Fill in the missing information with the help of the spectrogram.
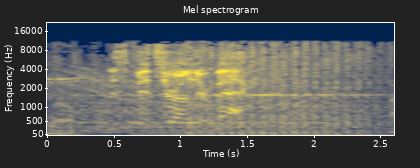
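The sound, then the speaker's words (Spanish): Rapid bursts of gunfire rattle over a steady, loud drone of aircraft engines as German fighters attack a formation of Fortress bombers and the bombers' gunners fire back, a dense, continuous din of aerial combat with no pauses. “De repente, disparan por arriba y por abajo.”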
